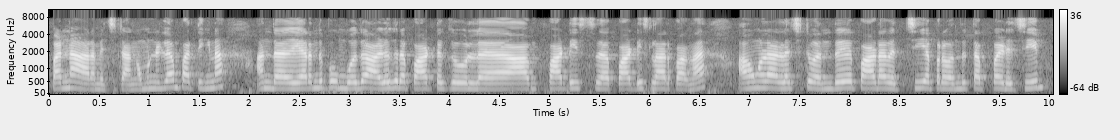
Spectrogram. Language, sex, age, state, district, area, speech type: Tamil, female, 30-45, Tamil Nadu, Mayiladuthurai, rural, spontaneous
